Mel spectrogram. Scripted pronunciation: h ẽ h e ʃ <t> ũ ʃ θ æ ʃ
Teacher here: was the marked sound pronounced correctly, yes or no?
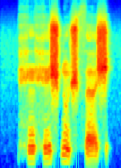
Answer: no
